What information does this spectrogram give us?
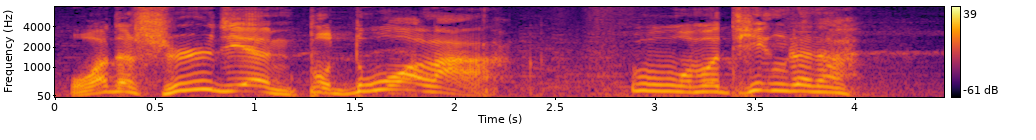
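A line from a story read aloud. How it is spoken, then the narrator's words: Ghost shouting. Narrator (Chinese): 魂灵大喊道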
